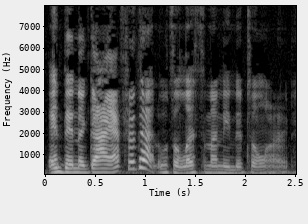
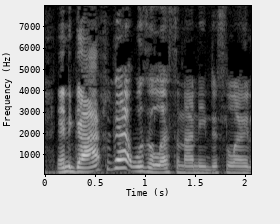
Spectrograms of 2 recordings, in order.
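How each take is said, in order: First: Said in the usual way. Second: Quick, rattled-off repeat; rushed repeat. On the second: Real, not acted. Listing exes to viewers, fast weary rattle. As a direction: rattle it off, fed up. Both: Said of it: "repeated list".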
